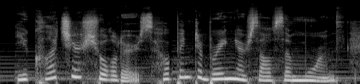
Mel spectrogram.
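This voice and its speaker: Over music in the background, a woman speaks at a moderate pace with a fairly high pitch and very wide pitch swings. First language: not English. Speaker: horror story narrator. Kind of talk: horror story reading.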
